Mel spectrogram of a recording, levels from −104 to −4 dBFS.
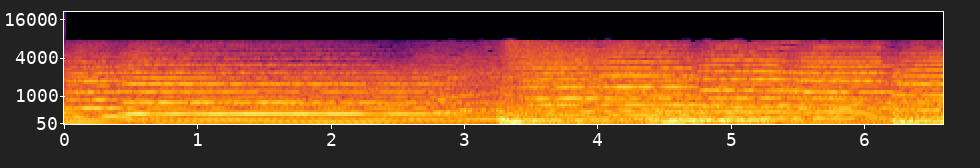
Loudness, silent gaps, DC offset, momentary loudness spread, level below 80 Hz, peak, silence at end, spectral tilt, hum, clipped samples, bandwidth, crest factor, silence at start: -14 LUFS; none; under 0.1%; 6 LU; -30 dBFS; -2 dBFS; 0 s; -6 dB/octave; none; under 0.1%; 7.8 kHz; 12 dB; 0 s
